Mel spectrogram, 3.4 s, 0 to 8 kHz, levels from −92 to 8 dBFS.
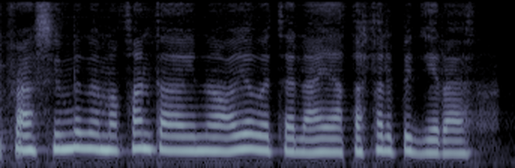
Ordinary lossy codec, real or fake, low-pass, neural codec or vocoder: none; fake; none; codec, 16 kHz, 0.5 kbps, FunCodec, trained on LibriTTS, 25 frames a second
